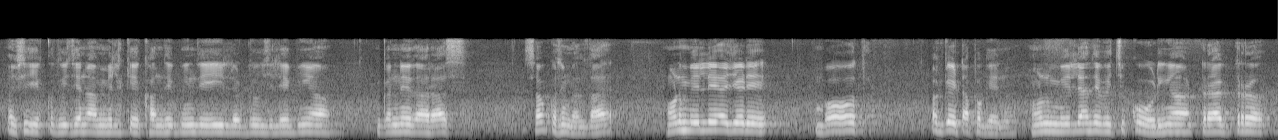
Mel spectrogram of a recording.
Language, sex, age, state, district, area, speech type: Punjabi, male, 60+, Punjab, Bathinda, rural, spontaneous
